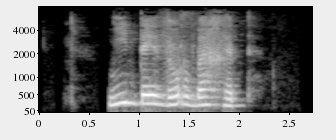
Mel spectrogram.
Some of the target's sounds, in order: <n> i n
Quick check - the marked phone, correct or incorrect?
correct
